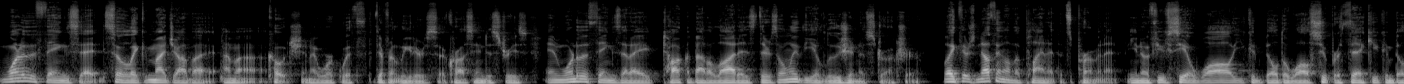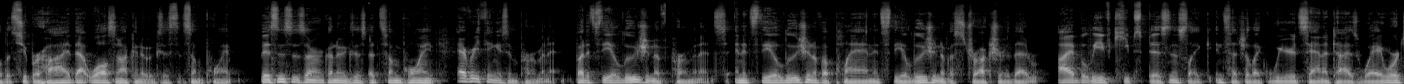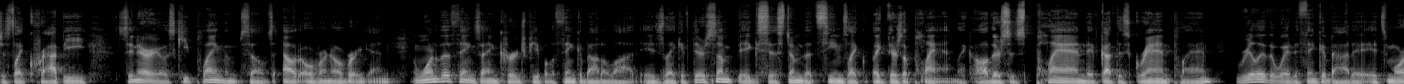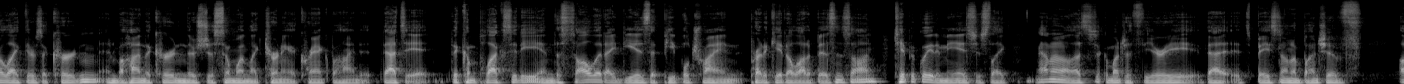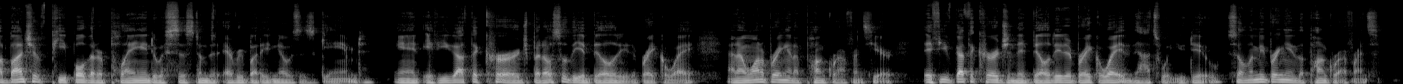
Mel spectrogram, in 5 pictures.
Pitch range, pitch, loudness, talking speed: 80-95 Hz, 85 Hz, -26 LUFS, 255 wpm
